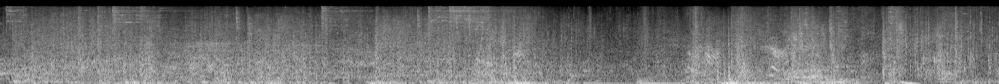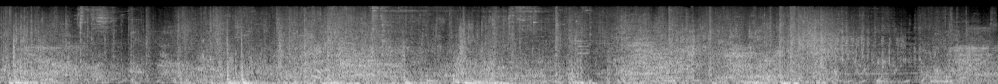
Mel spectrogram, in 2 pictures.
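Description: Explosions and spell blasts burst loudly again and again.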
